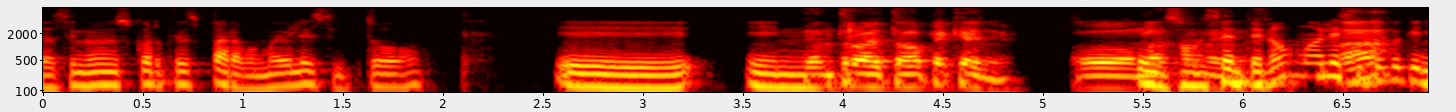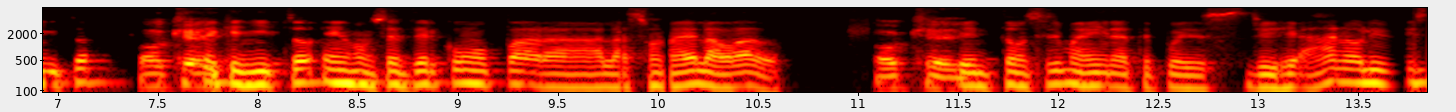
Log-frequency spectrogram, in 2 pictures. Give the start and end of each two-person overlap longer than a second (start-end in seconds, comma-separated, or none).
5.5-6.9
